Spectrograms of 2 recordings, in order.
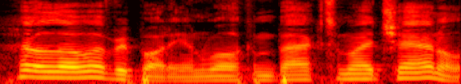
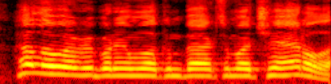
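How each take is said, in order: First: It is said with weak, low energy. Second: It is said with strong, lively energy.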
